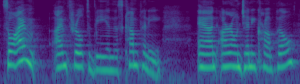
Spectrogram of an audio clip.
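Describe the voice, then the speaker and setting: A chatty, upbeat woman talks as an interview guest, her voice sitting a bit high. She laughs easily and speaks in a relaxed conversational way. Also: moderate pace. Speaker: voice actress guest. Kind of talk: casual interview chat.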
